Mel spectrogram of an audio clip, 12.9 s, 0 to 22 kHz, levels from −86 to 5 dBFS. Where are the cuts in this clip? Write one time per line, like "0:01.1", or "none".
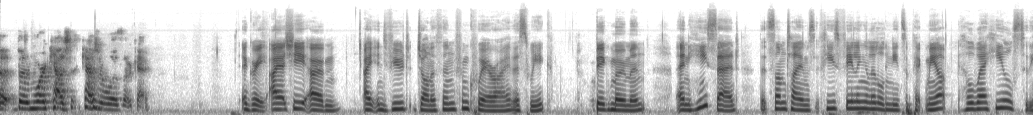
0:11.1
